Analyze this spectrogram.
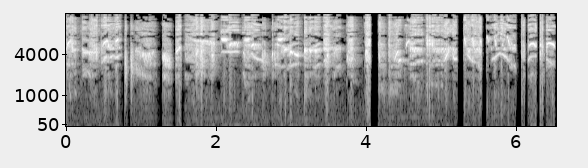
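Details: Vigorous male lesser shortwing song in rolling, fluting style, played to train other songbirds: rapid, high, tumbling warbles mixing sweet slurred whistles with harsher notes, delivered in long phrases with tiny gaps.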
